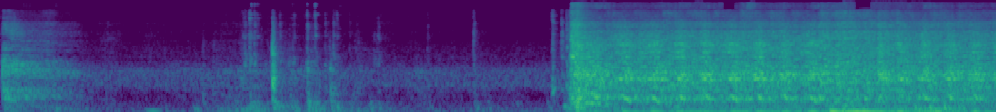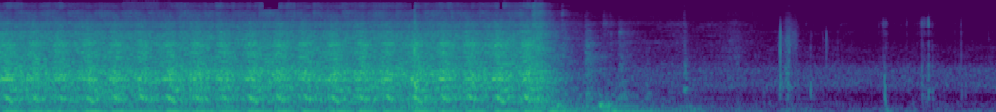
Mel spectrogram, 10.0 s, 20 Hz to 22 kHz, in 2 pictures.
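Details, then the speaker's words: 2008 Smart Fortwo 451 Passion Cabrio, stood about 3 years, first start attempt on fresh battery: steady fast starter whirr, even compression pulses, never catches or splutters; scan tool shows RPM so crank sensor works, owner suspects no spark; crank no start. "Okay, so we are back where I was with that white chimney behind me in one of the previous videos, where it would crank but it wouldn't start, and it doesn't even splutter"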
